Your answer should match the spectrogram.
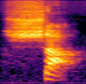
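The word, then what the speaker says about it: chat: letter which is T and in French we never pronounced last T in a would either up you word may last letter T here so that is a mute letter we never pronounce that endo and also what so this word will be sharp because the sound of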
